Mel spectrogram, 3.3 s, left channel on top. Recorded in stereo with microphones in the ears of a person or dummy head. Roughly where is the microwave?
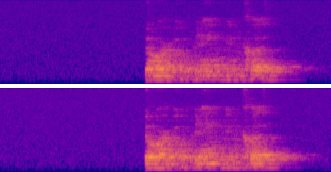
Right.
